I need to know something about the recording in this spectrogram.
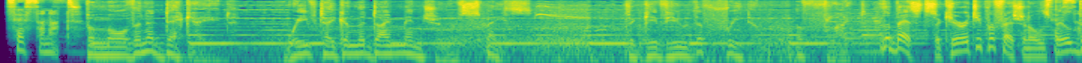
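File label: English British, British English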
